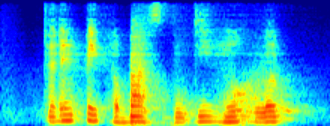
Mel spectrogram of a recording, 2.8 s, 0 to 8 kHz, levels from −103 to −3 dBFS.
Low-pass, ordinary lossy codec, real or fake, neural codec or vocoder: 7.2 kHz; none; fake; codec, 44.1 kHz, 0.9 kbps, DAC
